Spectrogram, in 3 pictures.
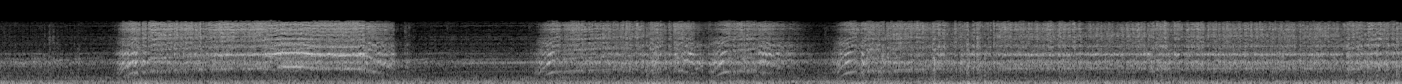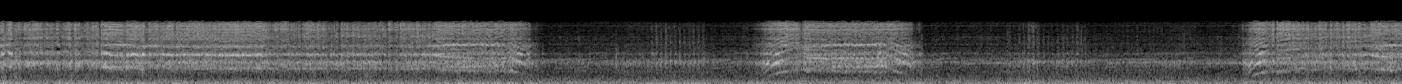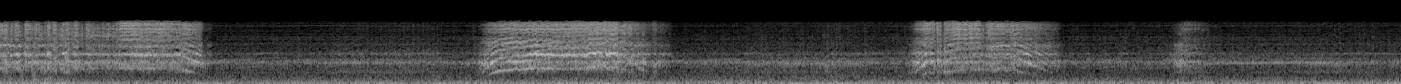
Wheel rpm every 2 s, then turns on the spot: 70, 170, 50, 110, 140, 200, 200, 220, 200, 100, 40, 80, 20, 150, 170, 20, 90, 30, 70, 20, 10.
18-20 22-26 30-32 34-36 38-42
